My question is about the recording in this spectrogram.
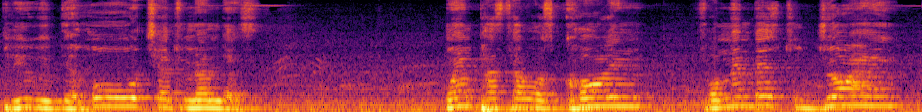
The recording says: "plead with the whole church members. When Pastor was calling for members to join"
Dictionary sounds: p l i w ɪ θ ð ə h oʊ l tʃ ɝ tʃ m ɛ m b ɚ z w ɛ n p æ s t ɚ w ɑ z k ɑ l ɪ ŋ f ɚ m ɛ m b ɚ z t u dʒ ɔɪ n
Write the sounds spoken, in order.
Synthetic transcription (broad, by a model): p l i w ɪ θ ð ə h oʊ l tʃ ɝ tʃ m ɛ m b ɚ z w ɛ n p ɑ s t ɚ w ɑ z k ɑ l ɪ ŋ f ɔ m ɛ m b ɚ s t u dʒ ɔɪ n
